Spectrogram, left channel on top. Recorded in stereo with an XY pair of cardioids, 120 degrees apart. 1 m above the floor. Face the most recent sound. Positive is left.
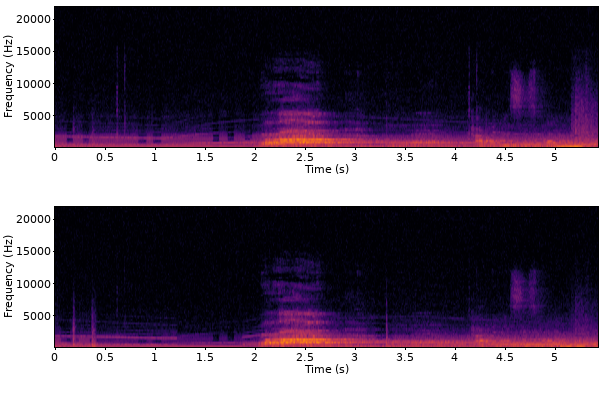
turn(degrees=20)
